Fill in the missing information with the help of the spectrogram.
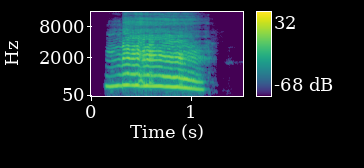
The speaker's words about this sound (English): A horse's whinny echoed through the night.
